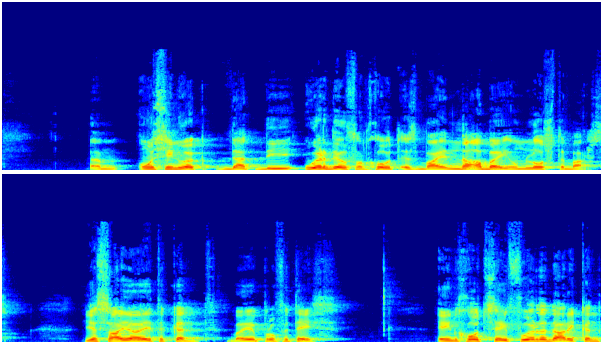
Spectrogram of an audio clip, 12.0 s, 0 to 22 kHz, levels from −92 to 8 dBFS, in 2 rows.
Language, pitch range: English, 130-175 Hz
